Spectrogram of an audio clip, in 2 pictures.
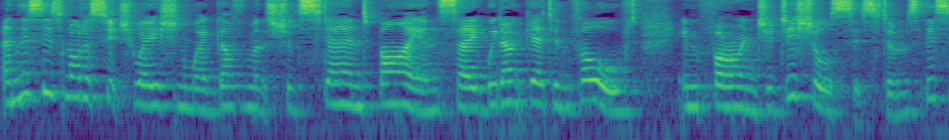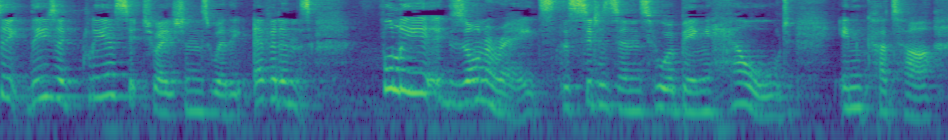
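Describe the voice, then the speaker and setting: Her intonation lively, a woman speaks at a moderate pace. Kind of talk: commentary. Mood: serious, concerned. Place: home room. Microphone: phone near.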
